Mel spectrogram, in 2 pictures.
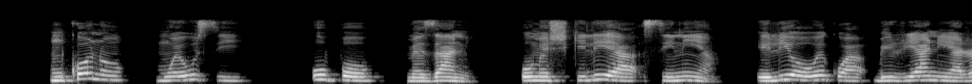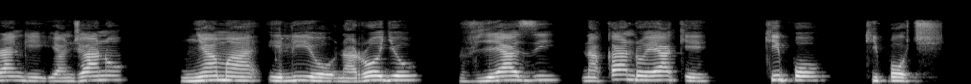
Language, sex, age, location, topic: Swahili, male, 18-24, Mombasa, agriculture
